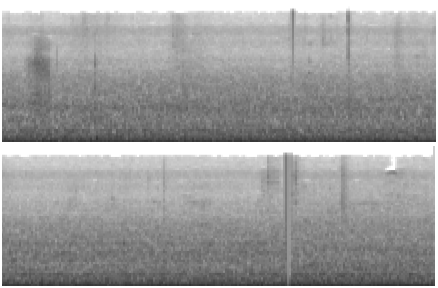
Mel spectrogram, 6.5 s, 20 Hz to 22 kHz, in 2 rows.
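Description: Steady cabin noise of a Boeing 737 MAX 8 in cruise: a deep rumble under an even rush of airflow, with a few faint clicks.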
